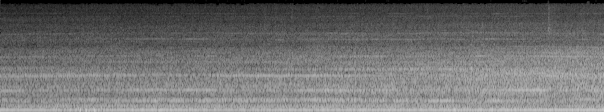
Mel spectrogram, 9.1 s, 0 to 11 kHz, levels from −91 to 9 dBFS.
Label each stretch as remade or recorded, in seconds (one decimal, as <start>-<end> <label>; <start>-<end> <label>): 0.0-4.7 recorded; 4.7-5.5 remade; 5.5-9.1 recorded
